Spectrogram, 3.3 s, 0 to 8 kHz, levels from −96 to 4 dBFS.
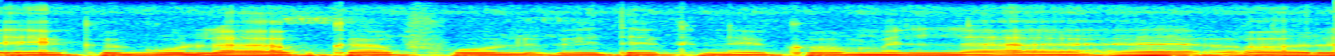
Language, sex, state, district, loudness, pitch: Hindi, male, Chhattisgarh, Raipur, -15 LUFS, 105 Hz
